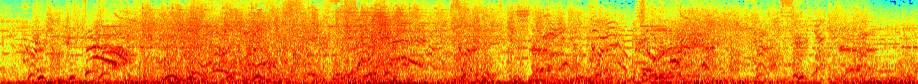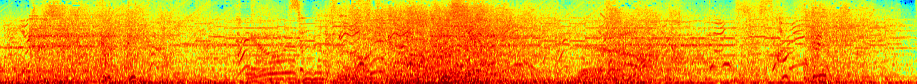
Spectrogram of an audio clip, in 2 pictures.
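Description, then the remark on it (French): A loud, busy Falcom video game battle: repeated crashing hits, whacks and swooshes pile up nonstop over dense, continuous electric guitar music for the whole stretch, with no clear talking. “Donc là, en fait, ce que, ce que je voulais vous montrer, surtout avant la musique, c'est l'ambiance qui se dégage de ces combats, quoi.”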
